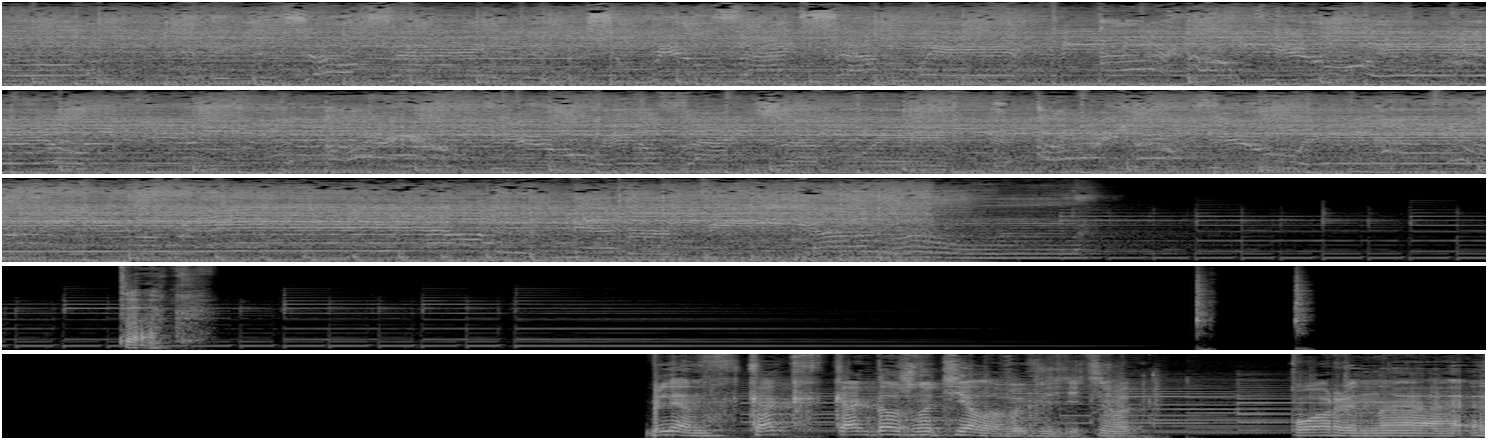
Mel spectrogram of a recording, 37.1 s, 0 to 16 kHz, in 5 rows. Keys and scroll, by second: 16.9 ctrl+z, 34.9 alt+Tab.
